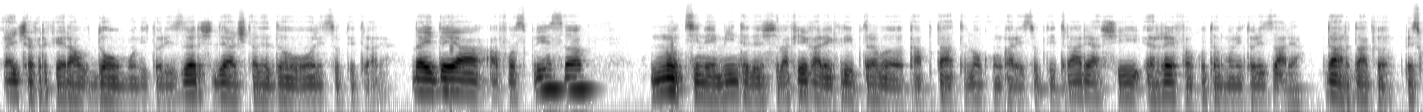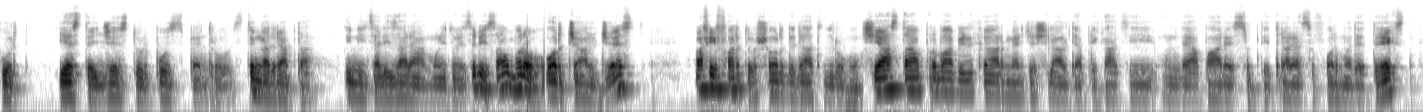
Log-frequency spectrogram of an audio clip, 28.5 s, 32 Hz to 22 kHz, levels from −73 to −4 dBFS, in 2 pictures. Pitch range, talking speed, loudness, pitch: 80-110 Hz, 160 wpm, -20 LUFS, 90 Hz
